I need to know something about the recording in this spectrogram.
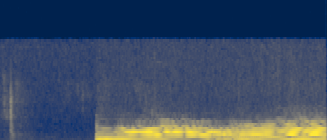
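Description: A piano plays chords.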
